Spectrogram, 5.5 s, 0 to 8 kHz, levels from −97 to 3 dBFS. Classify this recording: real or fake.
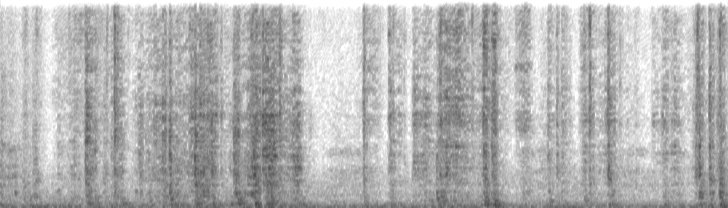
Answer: fake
